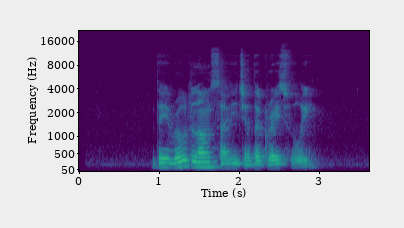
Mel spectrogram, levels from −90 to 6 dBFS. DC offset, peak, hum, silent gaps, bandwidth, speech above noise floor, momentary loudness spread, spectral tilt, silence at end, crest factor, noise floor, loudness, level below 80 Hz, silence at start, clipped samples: under 0.1%; -18 dBFS; none; none; 14.5 kHz; 37 dB; 10 LU; -6 dB/octave; 0.65 s; 18 dB; -71 dBFS; -35 LUFS; -84 dBFS; 0.9 s; under 0.1%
